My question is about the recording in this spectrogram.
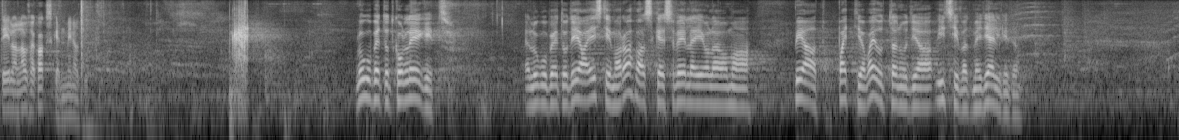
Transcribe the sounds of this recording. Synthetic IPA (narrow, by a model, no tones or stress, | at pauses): t̪e̞jlo̞nlɑwsɑkɑkske̞̰nd̪minut̪ːˑit̪ːˑ | luɡ̥upe̞ːt̪ːˑud̪̥ko̞lːe̞ːɡid̪̥ | luɡupe̞ːt̪ːˑud̪eɑe̞ːst̪imɑːɾɑhvɑske̞sve̞ːle̞jo̞leo̞mɑ | pe̞ɑd̪̥pɑt̪ʲːˑjɑvɑjut̪ːˑɑnud̪jɑviːt̪sivɑd̪me̞jd̪̥jælʲɡid̪̥ɑ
